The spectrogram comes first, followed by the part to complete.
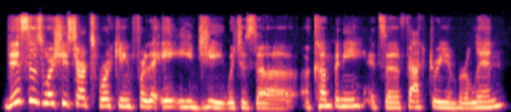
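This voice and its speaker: A woman's voice: medium pitch, animated, a little fast, breathy edge, dry recording. A woman co-hosting a podcast, retelling a true-crime story in a chatty, digressive way and laughing at her own asides. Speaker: podcast co-host.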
